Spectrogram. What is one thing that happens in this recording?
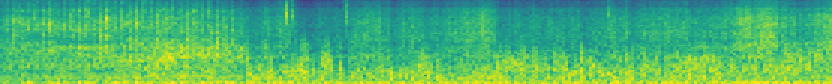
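A tractor engine rumbles close ahead.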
